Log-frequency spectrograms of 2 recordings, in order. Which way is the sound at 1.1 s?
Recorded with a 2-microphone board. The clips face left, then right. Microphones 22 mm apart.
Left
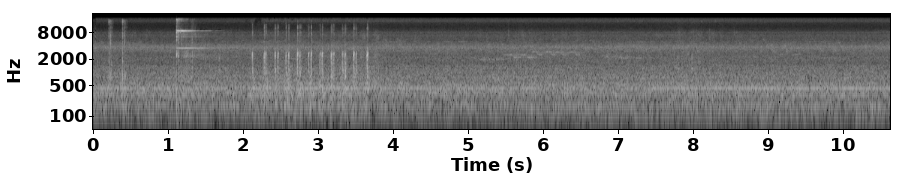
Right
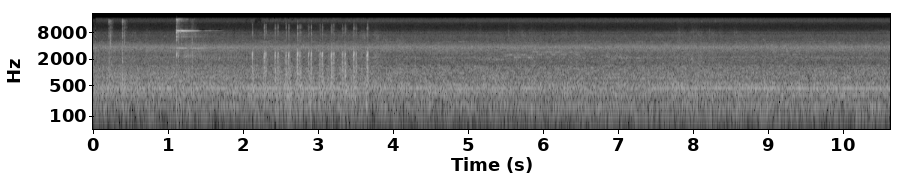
15° left (ahead or behind).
